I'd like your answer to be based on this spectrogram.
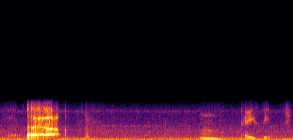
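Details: A loud, drawn-out burp of about half a second, then brief speech-like sounds over steady road noise, recorded near Hillsboro, Texas; ordinary belching.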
